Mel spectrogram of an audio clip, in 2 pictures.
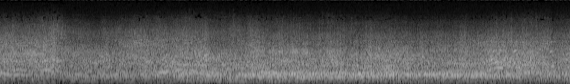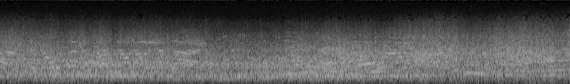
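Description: Racing engines roar loudly as cars speed around a dirt track.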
